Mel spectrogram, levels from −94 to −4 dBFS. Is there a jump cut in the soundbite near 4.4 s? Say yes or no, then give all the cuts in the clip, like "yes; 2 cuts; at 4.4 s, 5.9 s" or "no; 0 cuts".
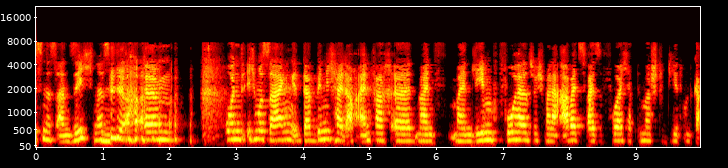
no; 3 cuts; at 1.1 s, 5.7 s, 7.4 s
